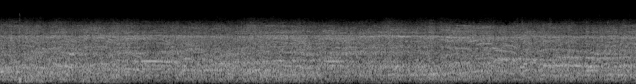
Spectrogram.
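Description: Steady babble of many voices from spectators and competitors in a large gymnasium, with no single voice standing out.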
